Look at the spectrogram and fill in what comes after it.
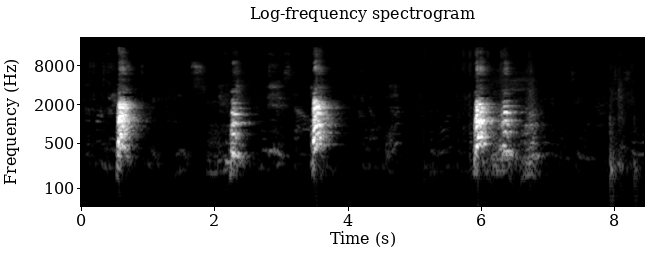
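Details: A pet dog reacts to a dog show on television with five loud, abrupt barks, two in quick succession near the middle, separated by short gaps with faint television sound underneath.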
